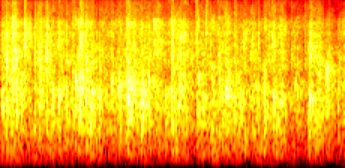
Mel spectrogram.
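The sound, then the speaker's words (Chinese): A church audience claps hands together during a worship service, giving steady, continuous applause with no break across the couple of seconds, fairly faint overall. “阿们的拍手，把荣耀归给主，好不好？”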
